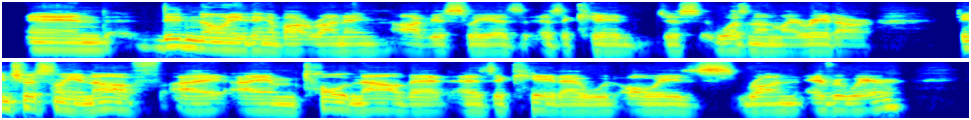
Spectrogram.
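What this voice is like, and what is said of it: Jamaican accent. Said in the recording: “the accent that you are hearing, is my Jamaican accent and not my Boston accent”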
